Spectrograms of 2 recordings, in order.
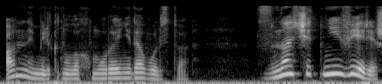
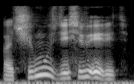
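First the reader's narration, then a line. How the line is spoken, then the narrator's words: Skeptical snort. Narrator (Russian): хмыкнул Мишка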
